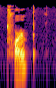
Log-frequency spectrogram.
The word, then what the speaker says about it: TWRP: This is from the band, I believe it's pronounced Twerp. It's TWRP, and I believe it stands for Tupperware Remix Party.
